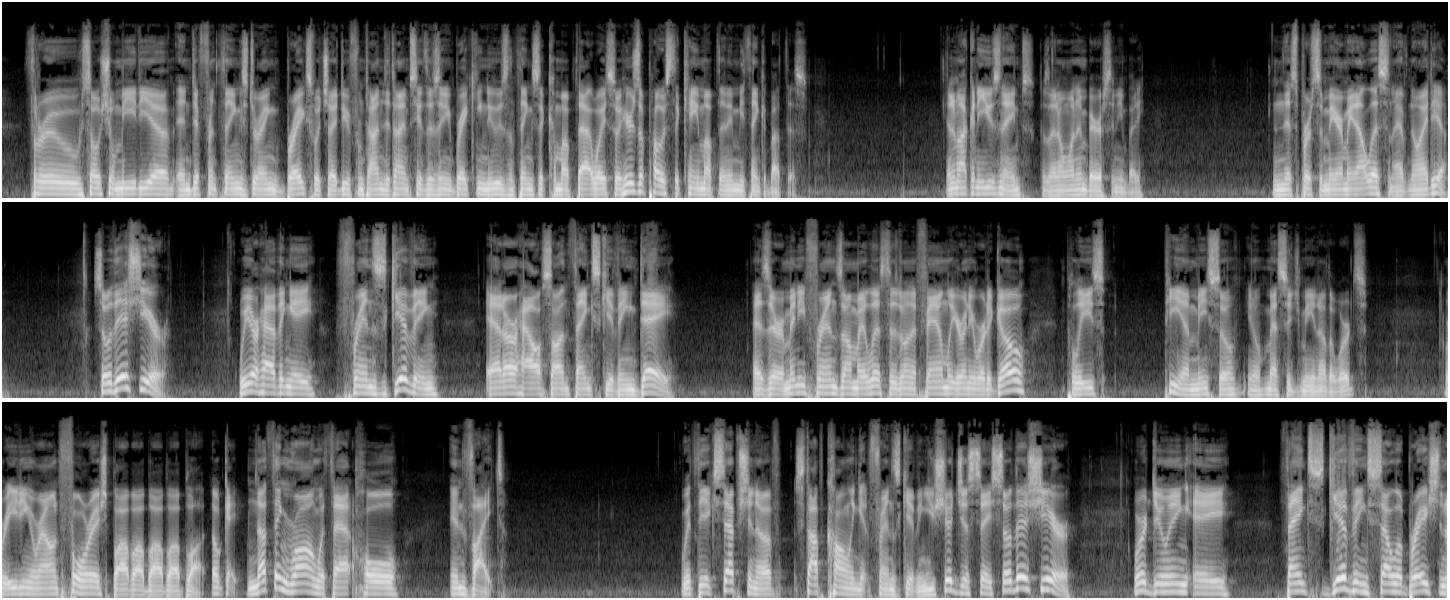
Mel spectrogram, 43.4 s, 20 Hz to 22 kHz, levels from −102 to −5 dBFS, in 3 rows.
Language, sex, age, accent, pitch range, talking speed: English, male, 40-59, American, 105-140 Hz, 200 wpm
